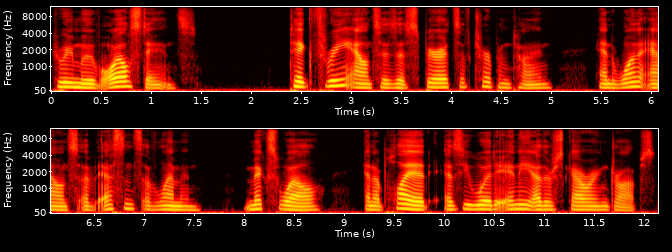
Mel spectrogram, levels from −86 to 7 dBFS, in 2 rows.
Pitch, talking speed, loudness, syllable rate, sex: 160 Hz, 145 wpm, -22 LUFS, 4.7 syllables/s, female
